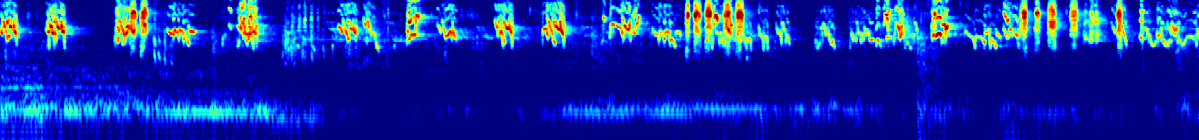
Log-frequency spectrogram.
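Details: Cheerful budgerigar chatter: quick rasping chirps, squawks and squeaky whistles tumbling together in dense bursts, with a low droning hum underneath for much of the recording.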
